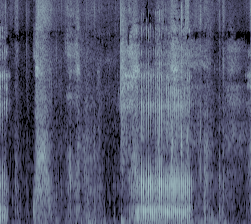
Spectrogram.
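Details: A sleeping English Bulldog snores, one long rattling, fluttering breath rising out of softer, wheezy breathing.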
